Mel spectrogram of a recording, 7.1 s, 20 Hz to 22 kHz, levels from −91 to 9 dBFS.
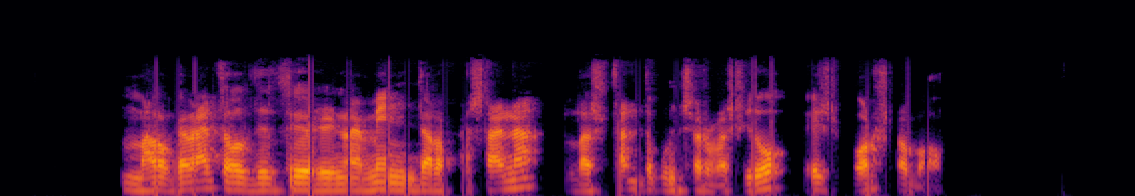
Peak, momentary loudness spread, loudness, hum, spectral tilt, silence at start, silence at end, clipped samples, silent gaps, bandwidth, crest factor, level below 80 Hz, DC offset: -2 dBFS; 10 LU; -19 LUFS; none; -5.5 dB/octave; 0.8 s; 1.2 s; under 0.1%; none; 7.6 kHz; 20 dB; -56 dBFS; under 0.1%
